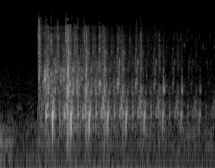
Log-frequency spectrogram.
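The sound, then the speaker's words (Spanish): A hand splashes into the water of a well with a sudden burst of sloshing, then the splashing fades into softer dribbles and trickles over a couple of seconds, heard on its own. “Su mano tocó el agua del pozo y la luna se rompió en pedazos que ondeaban sobre el agua.”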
